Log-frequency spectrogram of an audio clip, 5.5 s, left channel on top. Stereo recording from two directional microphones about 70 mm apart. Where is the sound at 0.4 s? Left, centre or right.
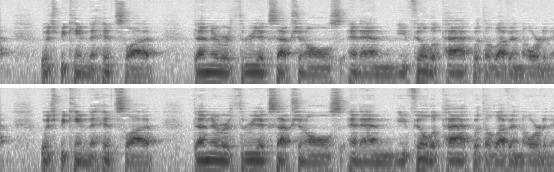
Right.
